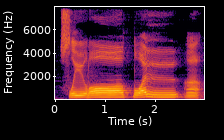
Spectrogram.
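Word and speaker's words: صِرَاطَ: Jangan bacanya tol. Nah, Siratal. Al lamnya menjadi tebal. Nih, lam ini harus tipis.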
